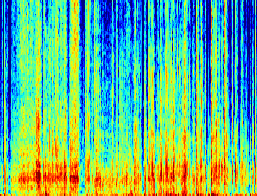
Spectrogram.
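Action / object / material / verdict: scrape / glitter-coated fabric zipper pouch / coated fabric / none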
